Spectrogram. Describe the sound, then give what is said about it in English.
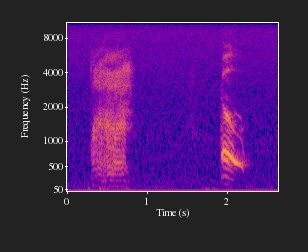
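A small child's voice imitates a dog: first a breathy, rough burst, then after a pause a short, higher yelp that slides downward, fairly loud. “How about the doggy?”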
